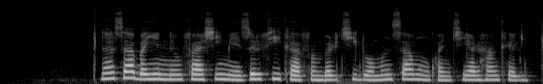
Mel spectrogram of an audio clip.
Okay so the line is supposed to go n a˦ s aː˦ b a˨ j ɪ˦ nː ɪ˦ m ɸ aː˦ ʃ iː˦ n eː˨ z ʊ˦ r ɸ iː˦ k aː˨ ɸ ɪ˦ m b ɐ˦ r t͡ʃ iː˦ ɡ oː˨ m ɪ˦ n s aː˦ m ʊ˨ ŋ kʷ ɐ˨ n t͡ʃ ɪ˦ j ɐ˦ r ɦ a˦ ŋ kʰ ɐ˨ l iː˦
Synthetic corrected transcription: n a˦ s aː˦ b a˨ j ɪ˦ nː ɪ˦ m ɸ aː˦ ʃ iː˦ m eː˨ z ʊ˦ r ɸ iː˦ k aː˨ ɸ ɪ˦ m b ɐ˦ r t͡ʃ iː˦ d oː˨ m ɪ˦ n s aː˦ m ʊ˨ ŋ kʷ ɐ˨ n t͡ʃ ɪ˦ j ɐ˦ r ɦ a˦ ŋ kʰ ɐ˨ l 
